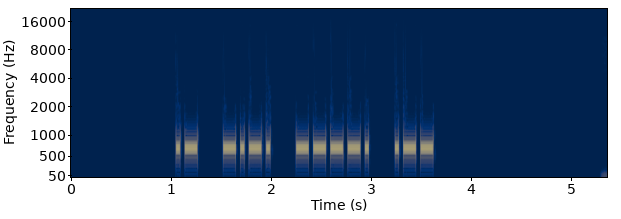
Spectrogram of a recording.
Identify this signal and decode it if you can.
Morse code, heard as a keyed tone, about 28 wpm, spaced as for 20 wpm, 700 Hz. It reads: AC9W
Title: USA Call Signs - 4 Characters - 2x Character Spacing - 28wpm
